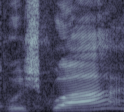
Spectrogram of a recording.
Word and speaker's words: Bourgeois: And Gurien and Bourgeois, is that how I pronounce it? Bourgeois. Bourgeois. Yep, that's Bourgeois, good. it's French, of course.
